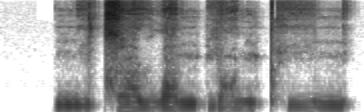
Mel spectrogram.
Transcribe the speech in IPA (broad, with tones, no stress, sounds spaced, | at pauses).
m i˦ t͡s ä˨˦ ɻ w a˦ n p j ɑ˨˩ ŋ pʰ i˦ n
